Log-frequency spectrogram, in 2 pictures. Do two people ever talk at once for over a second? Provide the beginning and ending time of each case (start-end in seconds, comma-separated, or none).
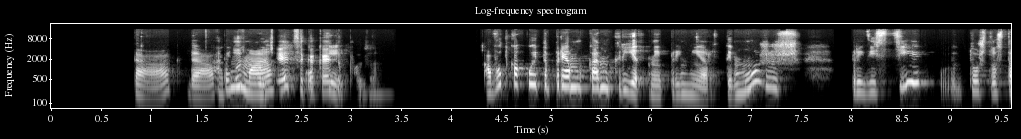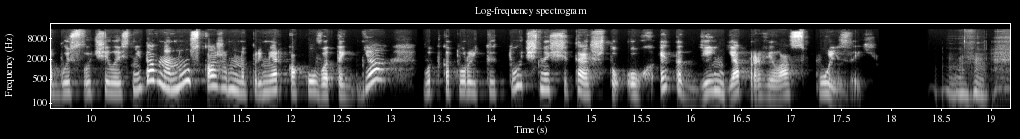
1.6-3.0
